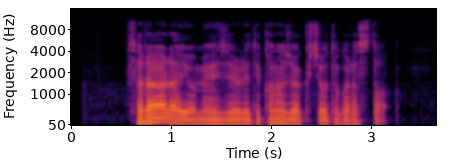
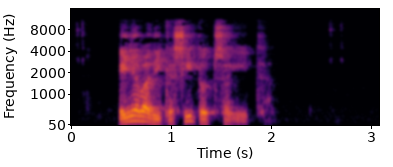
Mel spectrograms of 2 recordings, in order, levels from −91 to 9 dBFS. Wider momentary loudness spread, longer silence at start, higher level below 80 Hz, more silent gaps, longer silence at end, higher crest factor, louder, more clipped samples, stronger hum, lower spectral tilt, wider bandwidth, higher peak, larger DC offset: second, 12 LU vs 18 LU; about the same, 0.55 s vs 0.5 s; first, -56 dBFS vs -66 dBFS; neither; second, 0.5 s vs 1.15 s; about the same, 20 dB vs 20 dB; about the same, -25 LUFS vs -23 LUFS; neither; neither; first, -6.5 dB/octave vs -3.5 dB/octave; about the same, 11 kHz vs 11.5 kHz; about the same, -6 dBFS vs -6 dBFS; neither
